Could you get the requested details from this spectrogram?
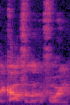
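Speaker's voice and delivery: ordinary talk, nothing marked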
